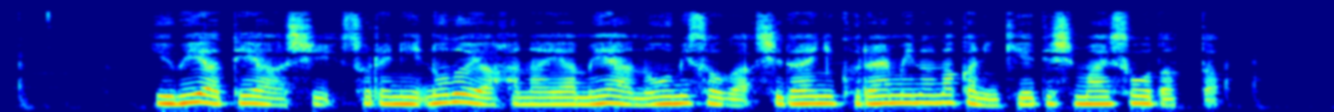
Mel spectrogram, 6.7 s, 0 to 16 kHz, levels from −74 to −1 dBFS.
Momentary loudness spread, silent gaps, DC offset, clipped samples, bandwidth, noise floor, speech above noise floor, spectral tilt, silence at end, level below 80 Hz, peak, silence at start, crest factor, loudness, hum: 6 LU; none; under 0.1%; under 0.1%; 11.5 kHz; -69 dBFS; 43 dB; -5 dB/octave; 0.6 s; -68 dBFS; -12 dBFS; 0.75 s; 16 dB; -26 LUFS; none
